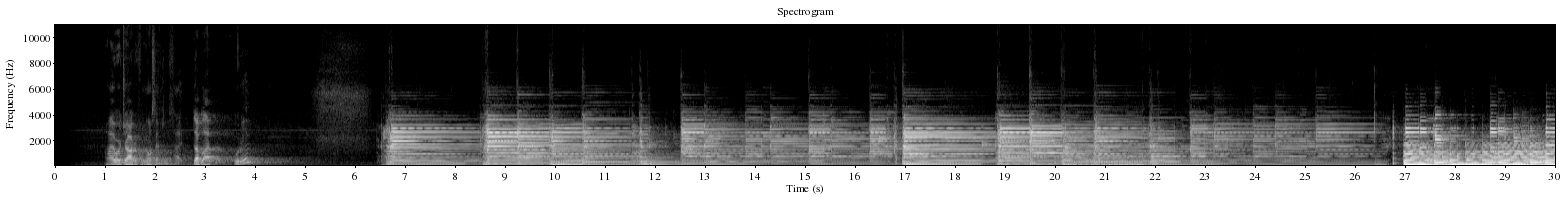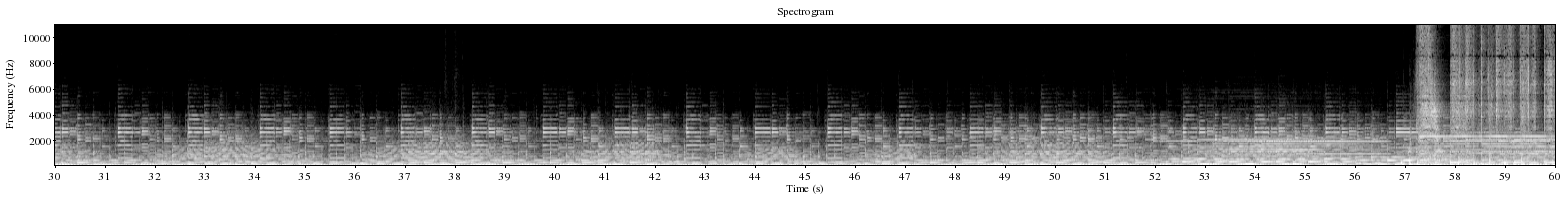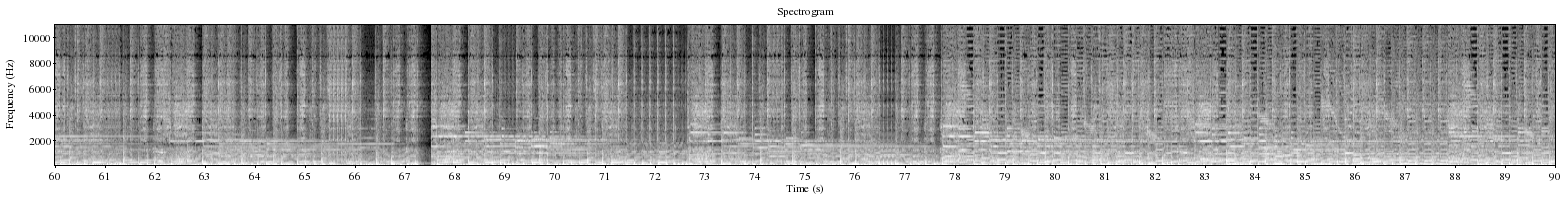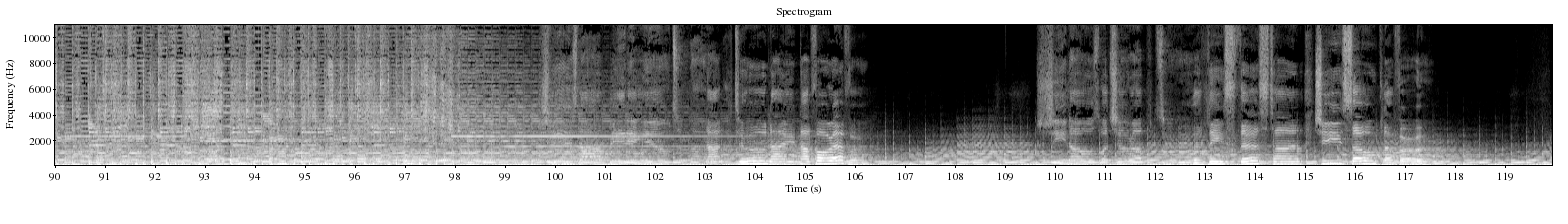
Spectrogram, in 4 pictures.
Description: power-laden jams
Electronic Pop Synth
